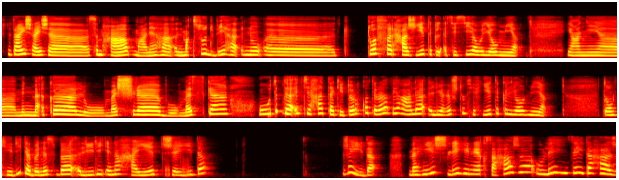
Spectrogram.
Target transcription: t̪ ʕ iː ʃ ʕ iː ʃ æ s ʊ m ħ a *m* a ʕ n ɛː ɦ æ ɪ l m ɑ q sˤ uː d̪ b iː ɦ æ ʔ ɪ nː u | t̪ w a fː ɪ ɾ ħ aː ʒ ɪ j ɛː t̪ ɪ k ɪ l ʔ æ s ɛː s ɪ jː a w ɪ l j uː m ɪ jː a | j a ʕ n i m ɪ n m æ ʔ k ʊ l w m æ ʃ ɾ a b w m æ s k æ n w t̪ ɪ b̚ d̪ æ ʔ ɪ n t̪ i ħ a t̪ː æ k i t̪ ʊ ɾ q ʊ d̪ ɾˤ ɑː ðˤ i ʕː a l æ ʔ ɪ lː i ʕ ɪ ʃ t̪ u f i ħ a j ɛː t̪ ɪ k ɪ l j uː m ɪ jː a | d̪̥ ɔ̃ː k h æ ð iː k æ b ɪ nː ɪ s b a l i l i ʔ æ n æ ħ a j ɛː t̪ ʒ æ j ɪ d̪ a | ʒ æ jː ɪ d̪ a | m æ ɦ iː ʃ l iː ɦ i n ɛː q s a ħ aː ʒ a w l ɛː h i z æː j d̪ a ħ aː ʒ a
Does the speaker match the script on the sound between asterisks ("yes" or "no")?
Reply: yes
